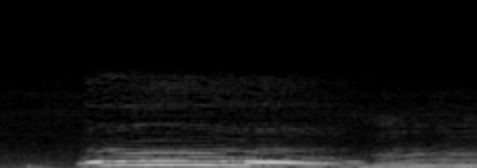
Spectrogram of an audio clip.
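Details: A house cat said to be very jealous lets out one long, sustained, tonal yowl that sags gradually in pitch, dips, then rises again into a second drawn note.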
